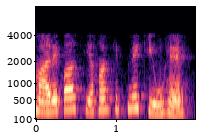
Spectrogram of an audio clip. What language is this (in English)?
Hindi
